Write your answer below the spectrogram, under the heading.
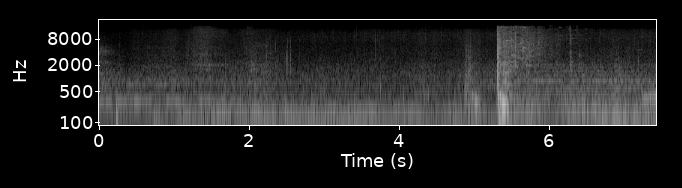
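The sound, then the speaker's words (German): A glass window pane smashes in a video game. A steady low hum runs for a long stretch, then a single sudden loud crash bursts in, trailing into scattering debris. “Die Schwestern rasten aus, wenn ich hier eine Scheibe einschlage.”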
